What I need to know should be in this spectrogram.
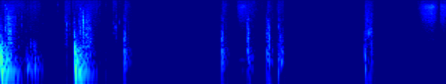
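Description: Footsteps tap softly on the ground.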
